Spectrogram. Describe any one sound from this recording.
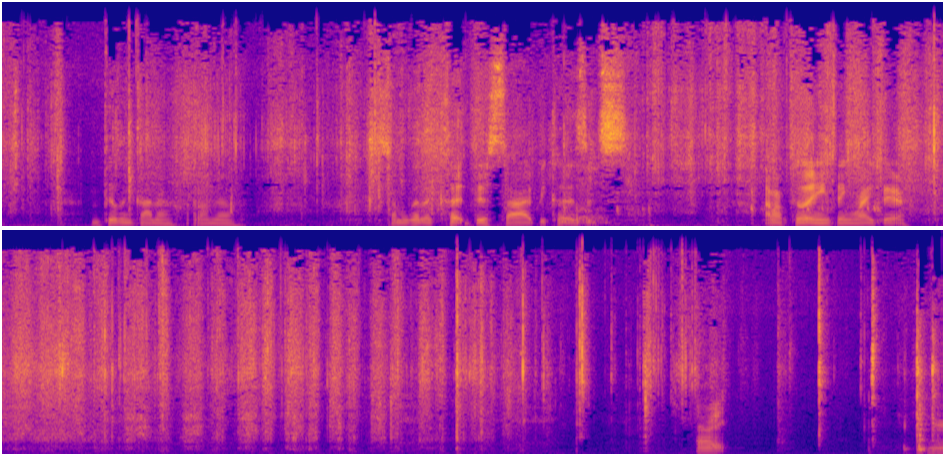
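A padded paper envelope crinkles and rustles as hands handle it.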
